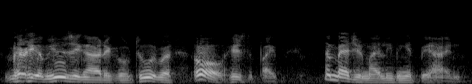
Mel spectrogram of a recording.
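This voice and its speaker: A husky, very lively male voice a chatty, nosy neighbour. He muses conversationally as in a 1940s radio play, on a dull old recording. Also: on the low side, brisk. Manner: conversational, hesitant musing. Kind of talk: 1940s radio drama acting.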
